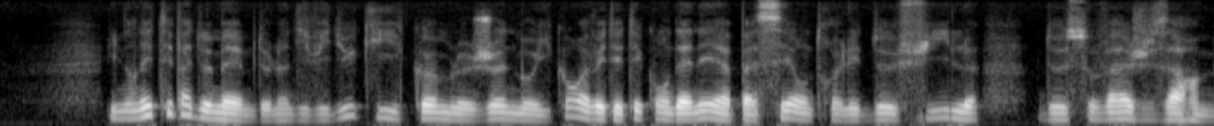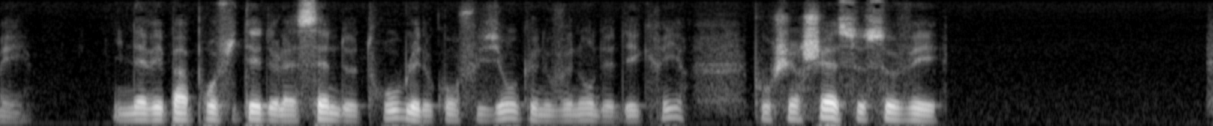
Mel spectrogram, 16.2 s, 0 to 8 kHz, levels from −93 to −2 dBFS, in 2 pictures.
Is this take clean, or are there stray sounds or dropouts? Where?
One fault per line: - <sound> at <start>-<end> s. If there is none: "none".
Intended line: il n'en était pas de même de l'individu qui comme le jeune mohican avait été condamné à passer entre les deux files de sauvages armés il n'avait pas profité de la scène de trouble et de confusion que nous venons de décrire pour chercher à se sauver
none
